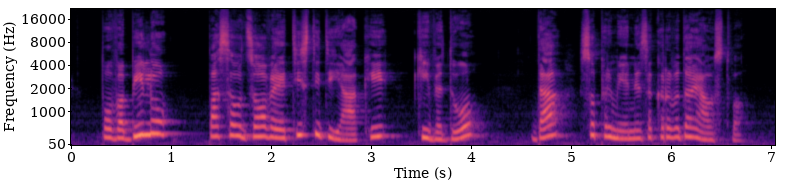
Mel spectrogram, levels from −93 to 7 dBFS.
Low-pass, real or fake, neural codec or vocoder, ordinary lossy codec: none; real; none; none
